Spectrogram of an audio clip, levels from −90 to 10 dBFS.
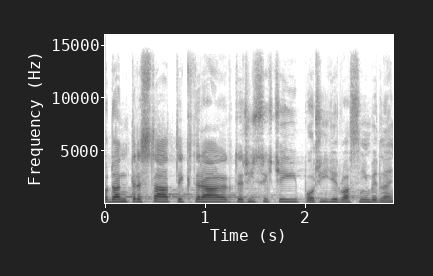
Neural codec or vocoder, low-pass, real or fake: none; 14.4 kHz; real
